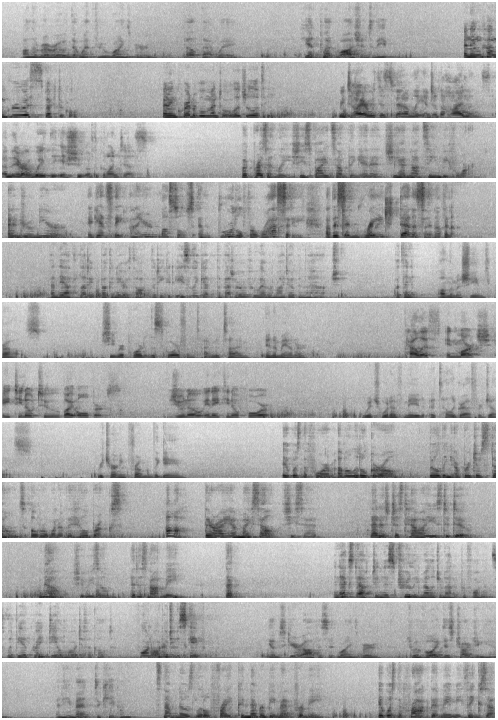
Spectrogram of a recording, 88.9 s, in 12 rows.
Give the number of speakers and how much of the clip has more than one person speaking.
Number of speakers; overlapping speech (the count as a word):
eight, no overlap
